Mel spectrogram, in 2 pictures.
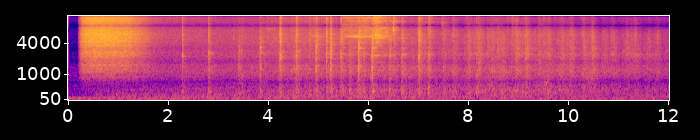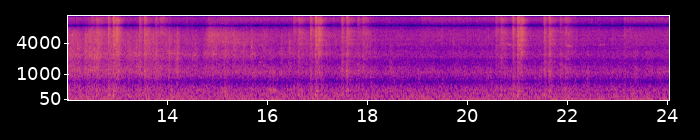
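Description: A luxury continental express sleeper train pulls away and runs on its rails with a steady, continuous rumble and rolling clatter. A bright hiss sounds near the start and again a few seconds in, then the rumble runs evenly to the end.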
